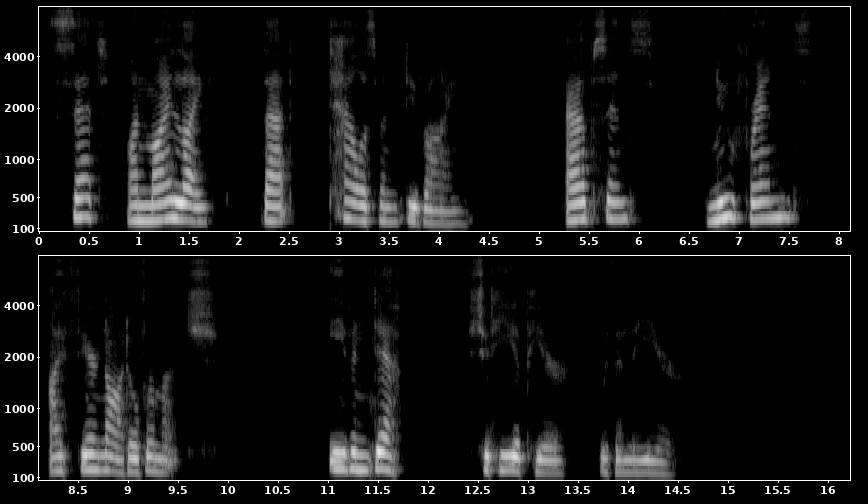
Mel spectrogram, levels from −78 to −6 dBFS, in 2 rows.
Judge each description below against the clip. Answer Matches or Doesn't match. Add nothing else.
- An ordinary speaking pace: Doesn't match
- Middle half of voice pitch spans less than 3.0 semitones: Doesn't match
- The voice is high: Matches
